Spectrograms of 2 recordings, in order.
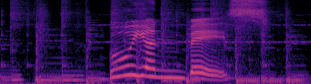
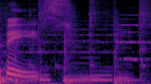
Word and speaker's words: bouillabaisse: Bouillabaisse. Bouillabaisse? What the? Why are words so hard to pronounce?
